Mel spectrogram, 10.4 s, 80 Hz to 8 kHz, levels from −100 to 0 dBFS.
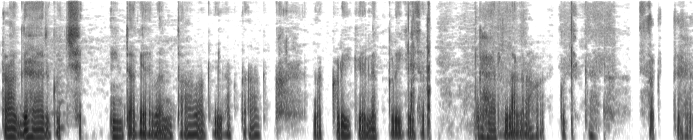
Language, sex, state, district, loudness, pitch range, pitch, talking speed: Hindi, male, Uttar Pradesh, Hamirpur, -22 LUFS, 120-165 Hz, 145 Hz, 80 wpm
